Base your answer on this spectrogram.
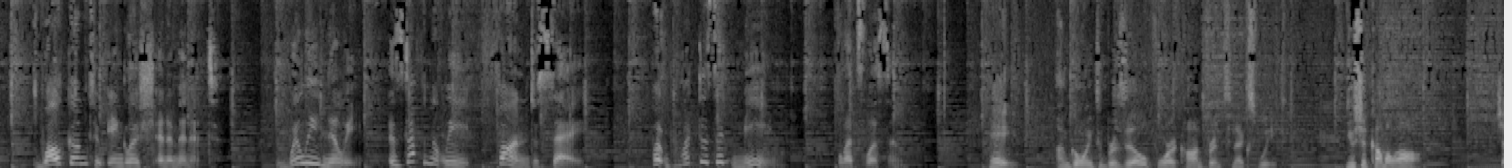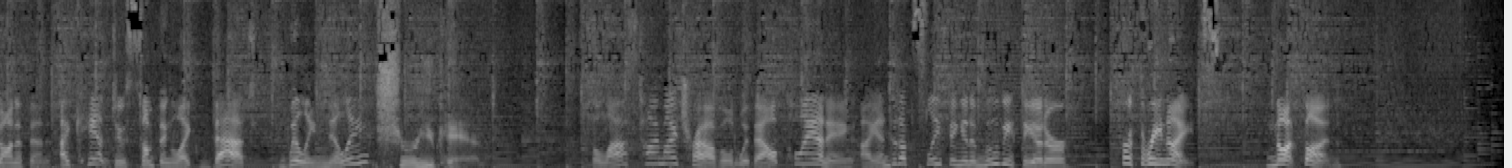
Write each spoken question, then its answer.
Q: Willy-nilly is definitely fun to say, but what does it mean?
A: willy-nilly describes something we do quickly and carelessly, without much thought or planning.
